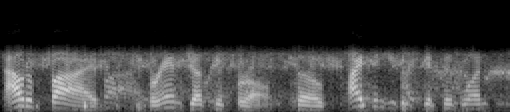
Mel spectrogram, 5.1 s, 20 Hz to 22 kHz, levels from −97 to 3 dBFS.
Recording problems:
phone-call audio; poor line; nothing above 3 kHz
echo of what is said; noticeable; throughout; 520 ms later, 15 dB below the speech
animal sounds; noticeable; throughout; 15 dB below the speech

